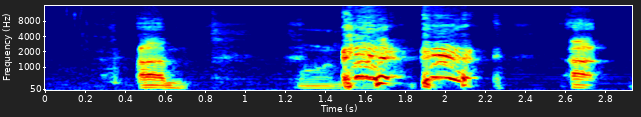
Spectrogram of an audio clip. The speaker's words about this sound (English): I think you should try to clear your throat.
